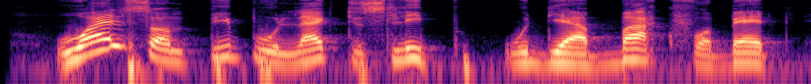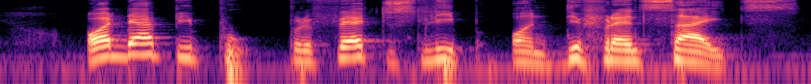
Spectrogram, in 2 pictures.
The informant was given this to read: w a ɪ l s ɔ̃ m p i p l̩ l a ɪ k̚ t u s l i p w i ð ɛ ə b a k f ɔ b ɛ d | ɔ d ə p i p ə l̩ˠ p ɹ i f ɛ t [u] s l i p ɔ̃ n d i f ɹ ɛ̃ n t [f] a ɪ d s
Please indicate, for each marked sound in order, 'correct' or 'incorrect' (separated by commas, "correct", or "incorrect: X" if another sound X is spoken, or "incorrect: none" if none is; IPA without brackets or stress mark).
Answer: correct, incorrect: s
